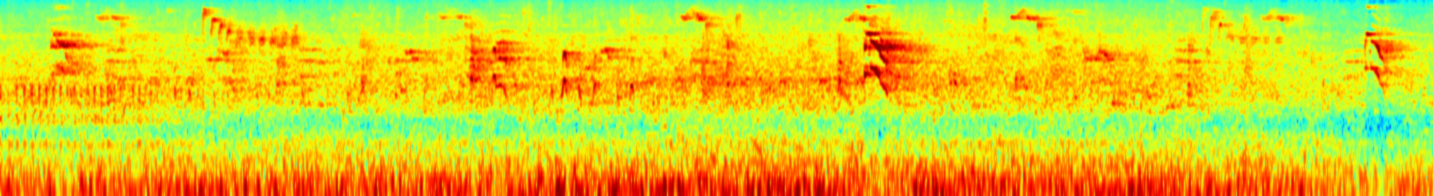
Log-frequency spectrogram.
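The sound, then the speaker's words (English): A northern flicker calls repeatedly from a treetop in fall at Devil's Den State Park, sharp notes over a steady outdoor hum, with a few louder calls standing out, no voices present. “Here's a flicker this fall calling from a treetop at Devil's Den State Park.”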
